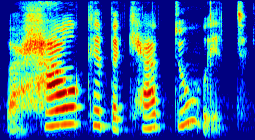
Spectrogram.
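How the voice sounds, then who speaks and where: A woman's voice: sits high, animated, slow, bright, forceful tone, voice pushed up, exaggerated voice. Woman doing a worried young boy. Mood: urgent. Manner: earnest, urgent storybook dialogue. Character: young boy, worried but trying to stay calm.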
